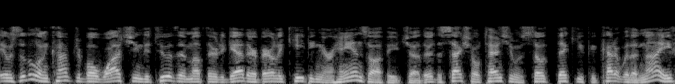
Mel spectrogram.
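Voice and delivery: ordinary delivery

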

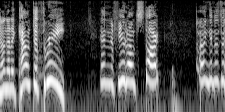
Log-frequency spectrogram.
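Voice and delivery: mock apoplectic screaming, very high-pitched and furious. Retelling a furious man threatening his car if it won't start; retelling a scream at a car.

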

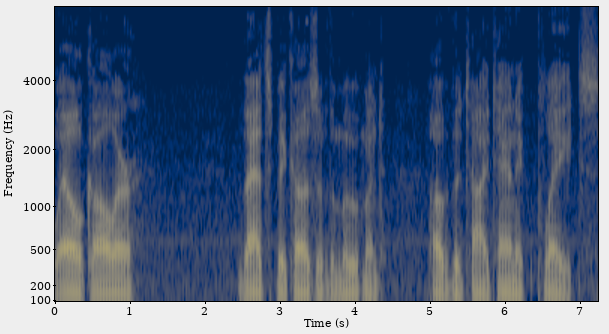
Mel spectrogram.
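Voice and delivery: deep, utterly flat, unvaried monotone. Retelling the reply given to a caller: profound monotone. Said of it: "America's most profound monotone replied".

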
